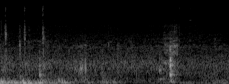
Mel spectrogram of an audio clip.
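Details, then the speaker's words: Horse abdomen auscultated by quadrant during vital-sign assessment: soft watery gurgles over a low rumble, normal gut sounds (borborygmi) showing active movement. "that one is definitely a gurgling sound which is quite normal"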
